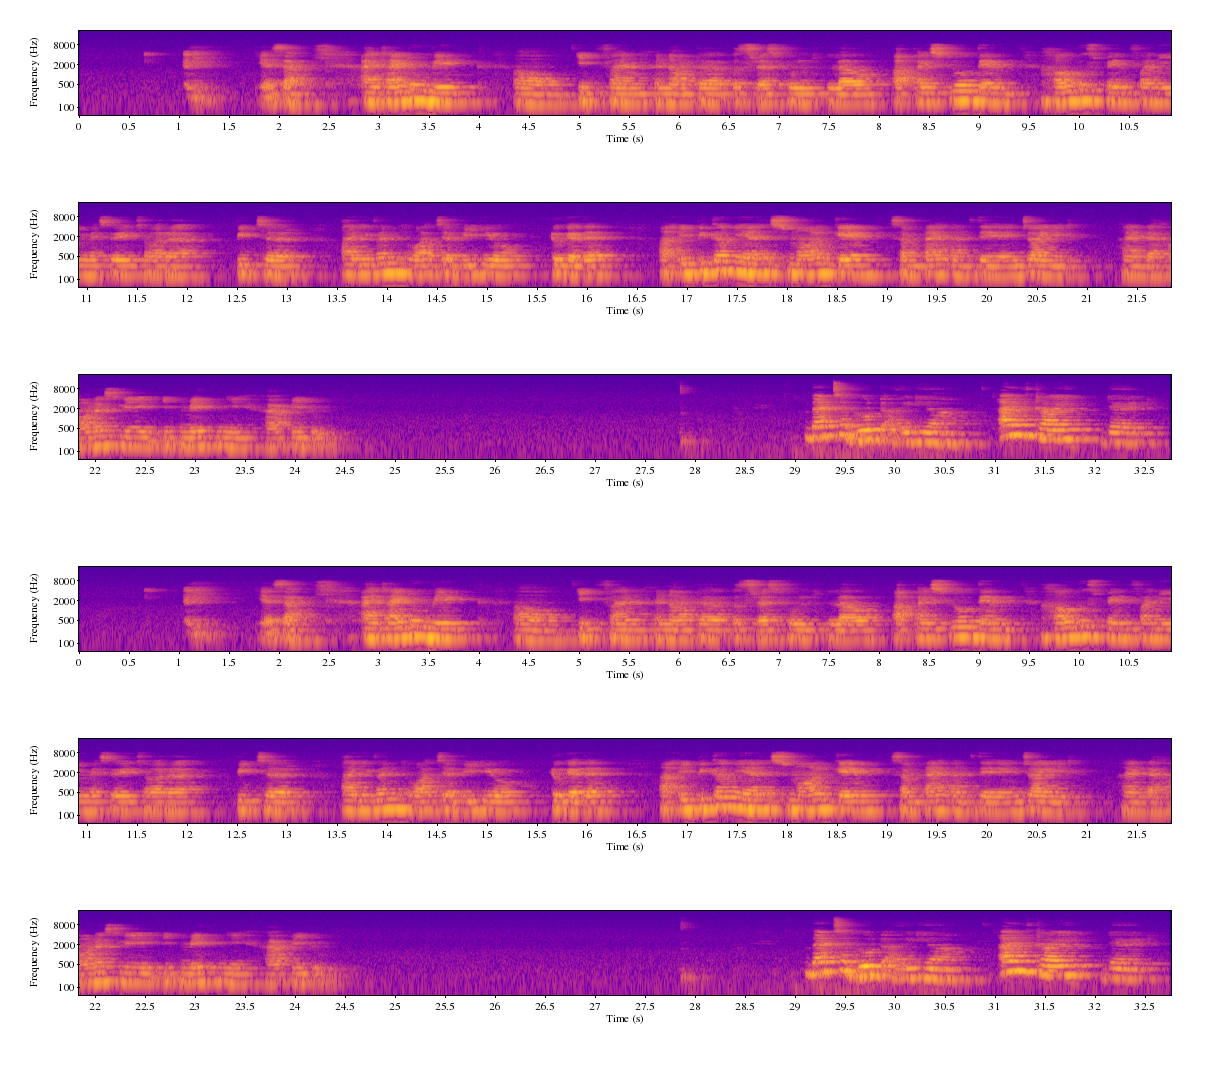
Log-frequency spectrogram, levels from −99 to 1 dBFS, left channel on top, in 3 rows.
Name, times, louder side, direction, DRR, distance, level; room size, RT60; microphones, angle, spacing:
voice 1, 1.0-1.4 1.8-3.8 4.1-12.1 12.5-13.1 13.5-15.3 15.6-16.2 16.7-20.9 21.3-24.3, left 1 dB, 30° left, -7 dB, 1.4 m, -26 dB
voice 2, 29.1-30.7 31.0-32.7, right 2 dB, 80° left, -5 dB, 1.1 m, -21 dB
3.8 x 2.7 x 3.3 m, 0.74 s
head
